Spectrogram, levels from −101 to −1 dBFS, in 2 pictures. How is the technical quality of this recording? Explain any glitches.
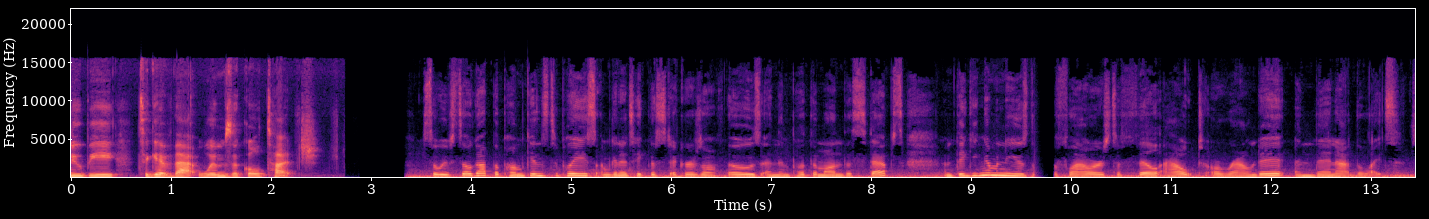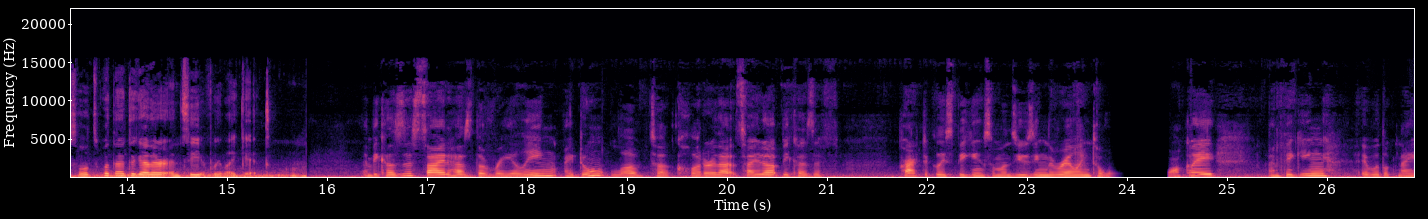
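The recording has clear transmission glitches: two dropouts, several stretches of rushed playback, and one forward jump.

Call audio freeze, at 9.63–10.01 s and 23.83–24.44 s. Packets were most likely delayed in transit and the jitter buffer ran dry. The receiver extended the last sound as a fading fill before falling quiet, for about 0.21 s and then 0.59 s. The second freeze has about 0.5 s of silence. Playback then resumes where it stopped.

Jitter buffer speed-up, at 13.03–14.93 s (107% speed), 15.74–17.11 s (105%) and 26.54–26.78 s (131%). Too much audio had built up in the buffer, so the receiver trimmed tiny pitch-period slices to reduce delay, removing roughly 150 ms, 70 ms and 70 ms. The sound runs faster at unchanged pitch. The last stretch is noticeably hurried.

Skip ahead, at 24.64–24.67 s, right after the second freeze. 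With later audio already queued, about 0.4 s was discarded to recover from the delay. Playback jumps forward with almost no gap, and the two sides are butted together.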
